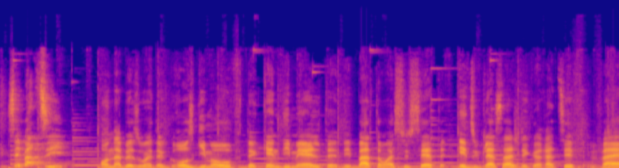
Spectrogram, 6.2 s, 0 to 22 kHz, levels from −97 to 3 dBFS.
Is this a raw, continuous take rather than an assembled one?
yes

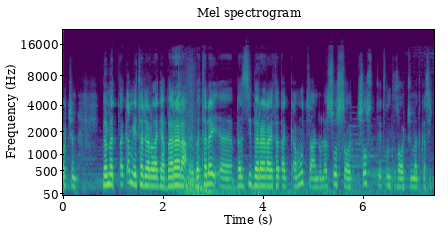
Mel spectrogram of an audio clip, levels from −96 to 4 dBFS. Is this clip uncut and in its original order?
no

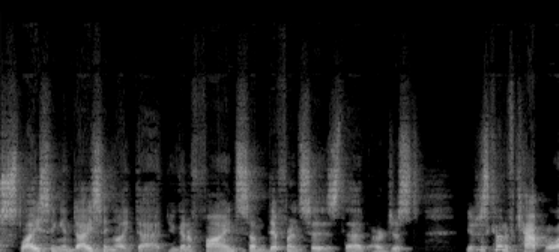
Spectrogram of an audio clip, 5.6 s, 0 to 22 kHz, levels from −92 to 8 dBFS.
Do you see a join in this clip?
no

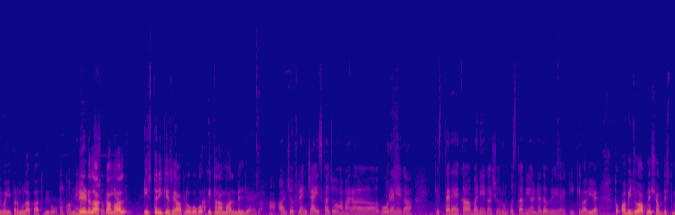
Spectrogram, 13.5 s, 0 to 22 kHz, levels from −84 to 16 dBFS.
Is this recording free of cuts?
no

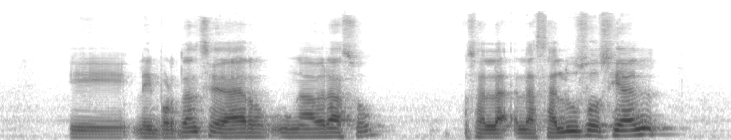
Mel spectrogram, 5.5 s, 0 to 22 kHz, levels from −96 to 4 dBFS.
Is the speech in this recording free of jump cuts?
no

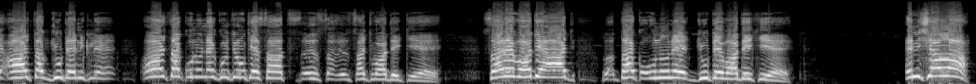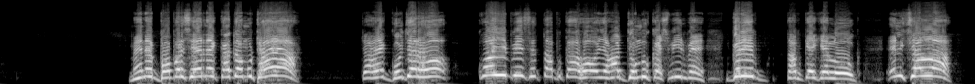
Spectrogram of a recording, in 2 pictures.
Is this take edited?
yes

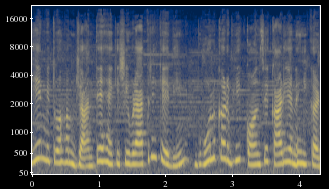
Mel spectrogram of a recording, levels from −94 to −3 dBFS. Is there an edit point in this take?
no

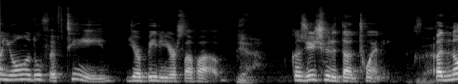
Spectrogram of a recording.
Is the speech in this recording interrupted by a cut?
no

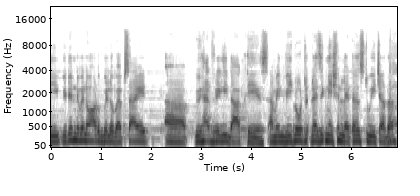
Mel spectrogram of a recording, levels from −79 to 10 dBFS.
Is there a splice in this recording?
yes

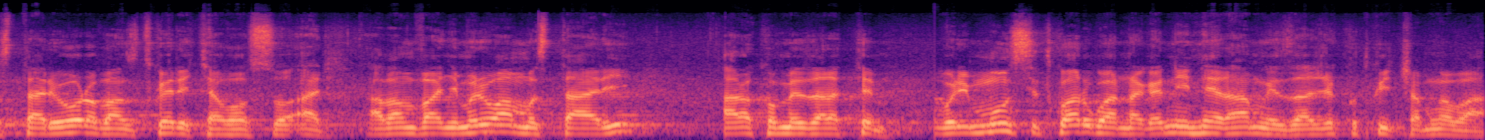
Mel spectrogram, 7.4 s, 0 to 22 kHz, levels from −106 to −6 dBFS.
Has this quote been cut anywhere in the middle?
yes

